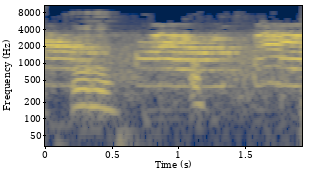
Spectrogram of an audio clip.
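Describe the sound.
An unneutered cat meows in a few loud, drawn-out, high harmonic cries that run almost back to back, with no other sound around them.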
